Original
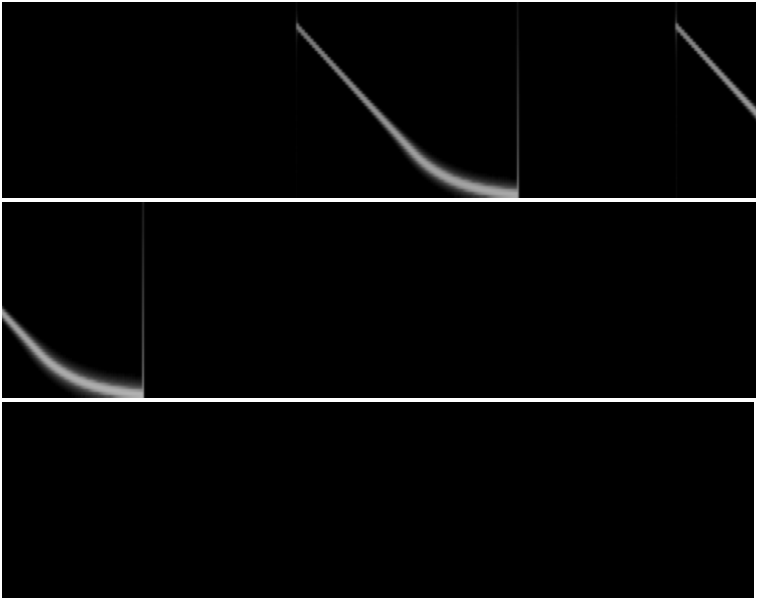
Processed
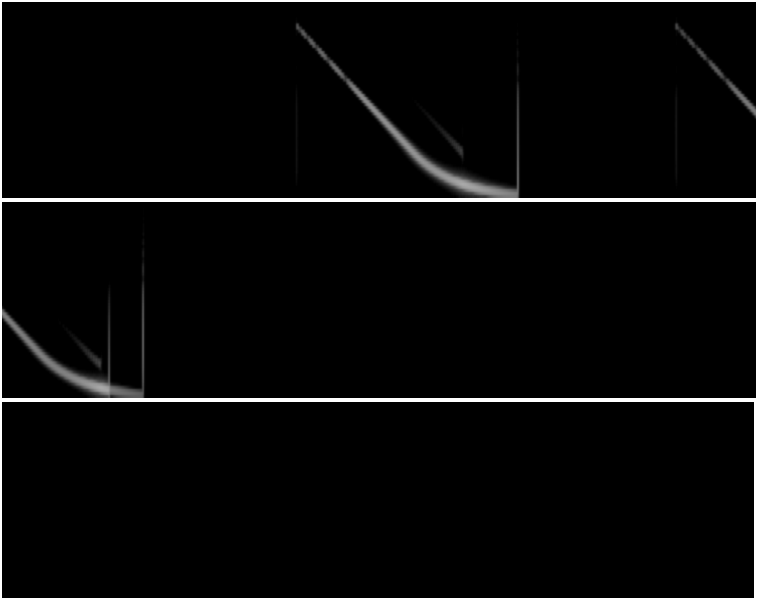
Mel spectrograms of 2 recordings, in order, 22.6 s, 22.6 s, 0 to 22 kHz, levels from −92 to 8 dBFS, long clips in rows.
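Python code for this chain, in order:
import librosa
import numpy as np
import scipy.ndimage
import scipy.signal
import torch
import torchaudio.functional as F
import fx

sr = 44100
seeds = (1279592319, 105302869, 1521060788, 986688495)

y = fx.highpass(x, sr, hz=fx.steps((0.0, 430.0), (8.62, 1100.0)), slope=12)
y = fx.over_compress(y, sr, threshold_db=-37.0, ratio=-0.5)
y = scipy.signal.savgol_filter(y, 25, 4, mode='constant')
y = y * librosa.db_to_amplitude(4.0)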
